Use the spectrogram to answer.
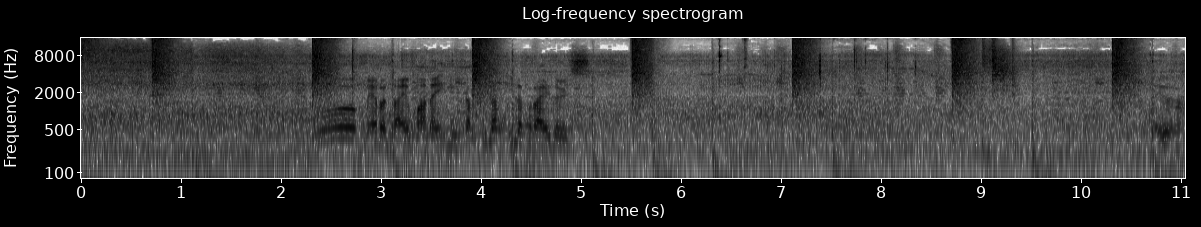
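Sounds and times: scooter engine hum: 0.0s - 11.0s
wind and road rush: 0.0s - 11.0s.

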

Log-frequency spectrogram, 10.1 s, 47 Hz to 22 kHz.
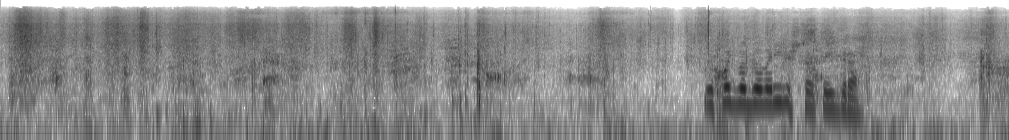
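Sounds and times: scuffling in dry leaves: 0.0s - 10.0s.

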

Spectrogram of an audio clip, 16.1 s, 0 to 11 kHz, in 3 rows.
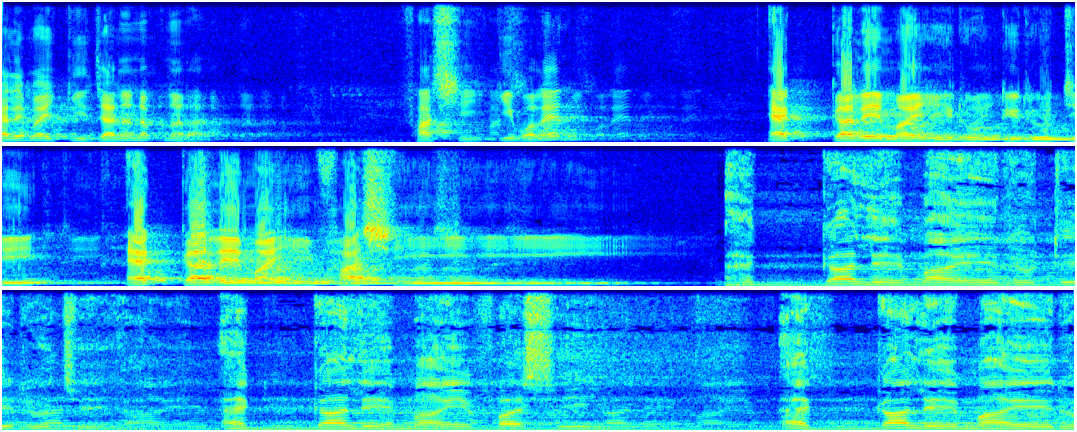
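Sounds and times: man chanting long notes: 6.5s - 16.0s
man singing slow melody: 7.5s - 16.0s
deep steady drone: 9.0s - 16.0s.

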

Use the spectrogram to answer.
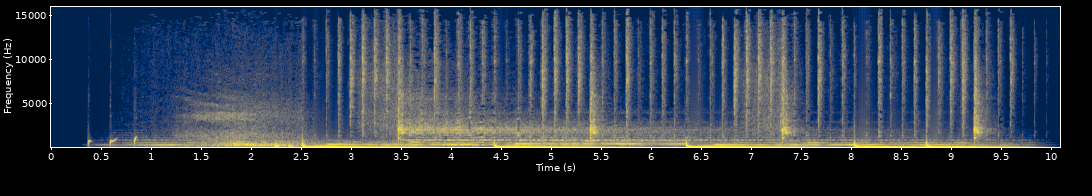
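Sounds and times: synthesized music: 0.4s - 9.8s.

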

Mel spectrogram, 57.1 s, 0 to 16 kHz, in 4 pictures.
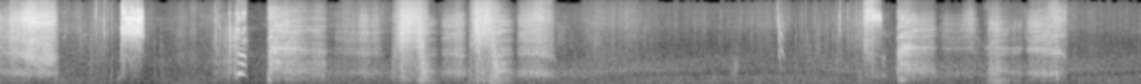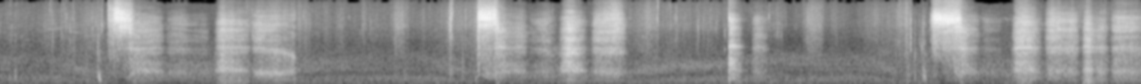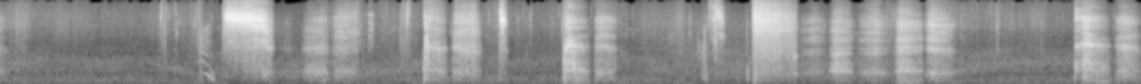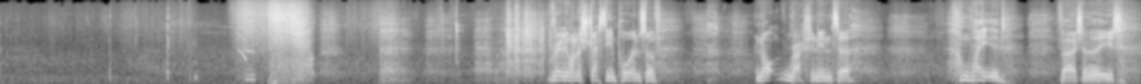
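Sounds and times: man breathing hard: 3.3s - 8.0s, 10.6s - 13.4s, 15.6s - 18.2s, 20.2s - 22.4s, 23.1s - 24.6s, 25.3s - 28.9s, 31.0s - 34.9s, 35.6s - 43.0s, 44.5s - 49.6s, 50.9s - 52.2s, 53.3s - 57.0s.

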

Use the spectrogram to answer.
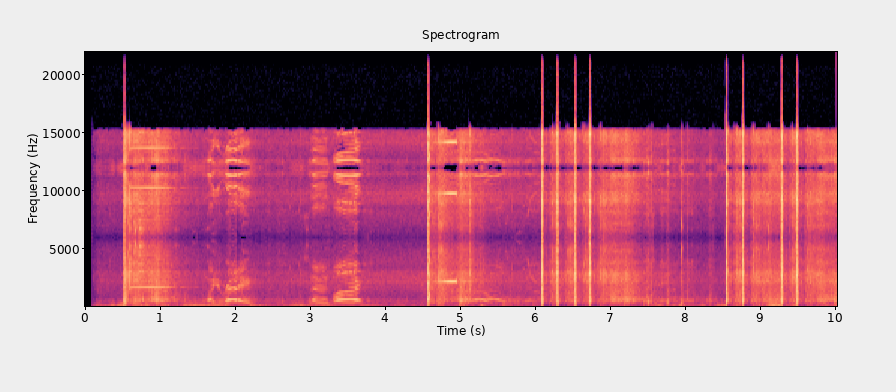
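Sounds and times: sharp metallic clang ringing: 0.6s - 1.4s.

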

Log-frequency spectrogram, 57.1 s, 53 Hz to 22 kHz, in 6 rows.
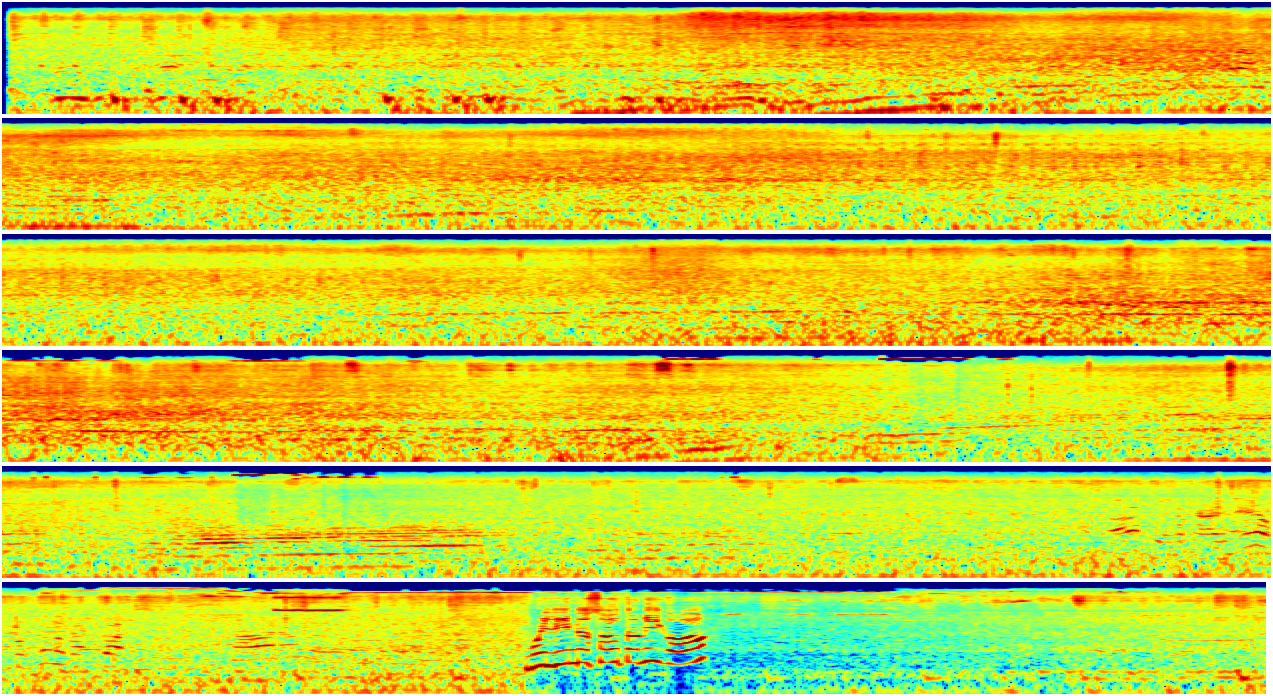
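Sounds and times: car engines idling in traffic: 0.1s - 39.2s, 41.5s - 57.0s.

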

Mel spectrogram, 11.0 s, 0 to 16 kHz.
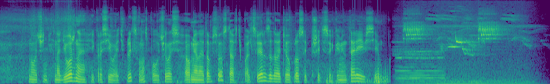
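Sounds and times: birds chirping: 7.9s - 11.0s.

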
